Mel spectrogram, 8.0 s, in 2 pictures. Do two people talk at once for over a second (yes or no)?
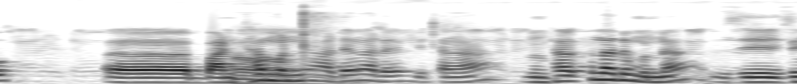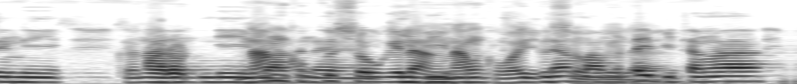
yes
